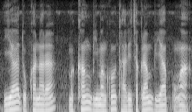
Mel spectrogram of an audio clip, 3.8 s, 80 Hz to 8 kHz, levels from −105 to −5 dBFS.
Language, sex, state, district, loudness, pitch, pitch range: Garo, male, Meghalaya, West Garo Hills, -19 LUFS, 115 Hz, 110-130 Hz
